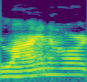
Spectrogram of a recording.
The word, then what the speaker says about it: Lionheart: do a terrible job is it Lionheart or line it is Lionheart it is not pronounced the way it's spelled so I just want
